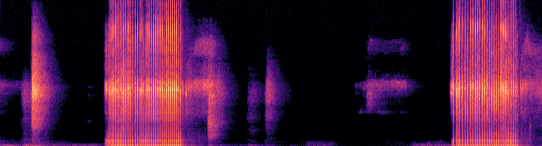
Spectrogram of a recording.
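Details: Sleeping French Bulldog puppy snuffles softly, then lets out two loud rasping snores about five seconds apart, with small wheezes and grunts in the pause.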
